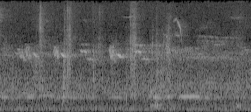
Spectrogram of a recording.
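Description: Faint outdoor ambience with small birds chirping in many short calls, and a few soft taps.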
